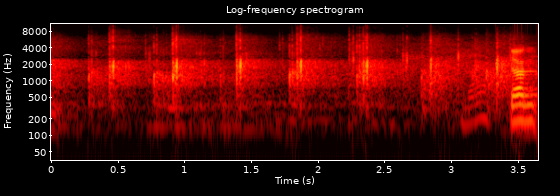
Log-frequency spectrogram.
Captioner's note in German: Beifall bei der LINKEN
